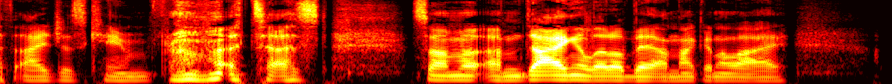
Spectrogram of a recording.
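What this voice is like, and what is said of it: Out of breath. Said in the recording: “Sorry if I do sound a little bit out of breath.”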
